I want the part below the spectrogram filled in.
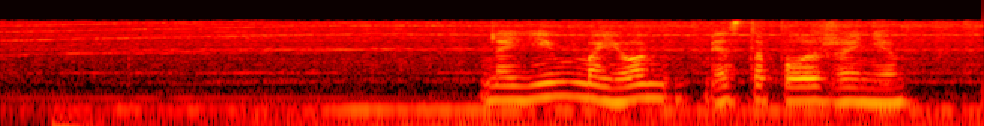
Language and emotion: Russian, neutral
